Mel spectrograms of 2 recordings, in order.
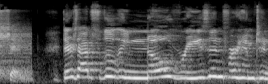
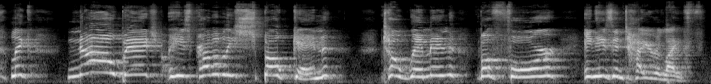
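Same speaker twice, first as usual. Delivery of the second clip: high, slow, incredulous scold; exasperated scolding; 7 semitones higher, slower than usual. Real, not acted. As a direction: talk down to her slowly. Scolding the texter.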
